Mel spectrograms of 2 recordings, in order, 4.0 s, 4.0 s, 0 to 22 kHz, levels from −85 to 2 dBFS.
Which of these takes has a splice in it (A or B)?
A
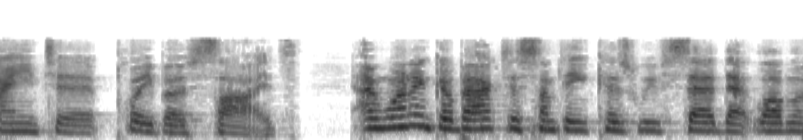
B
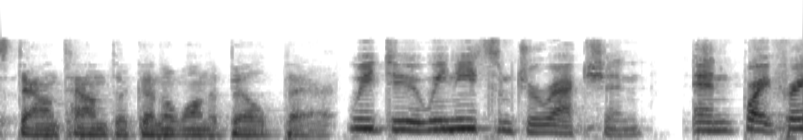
B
